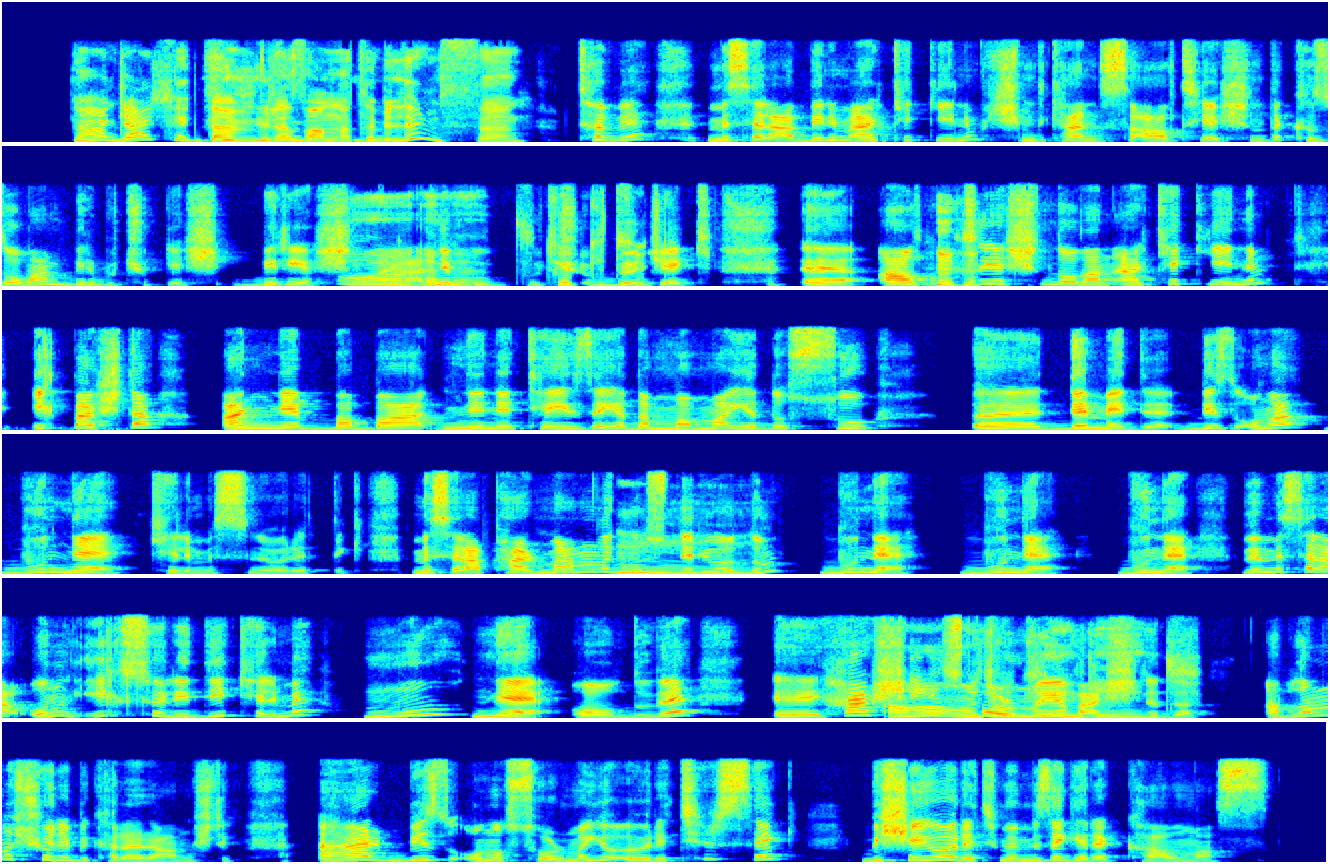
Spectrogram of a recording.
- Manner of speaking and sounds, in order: chuckle; other background noise; chuckle
- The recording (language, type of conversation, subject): Turkish, podcast, Merakı canlı tutmanın yolları nelerdir?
